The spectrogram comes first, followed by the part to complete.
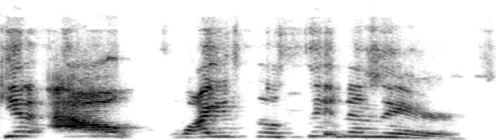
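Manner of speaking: half-shouted call. Retelling urging a friend to get out of the car: imitating own yelling. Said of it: "I'm yelling at the car".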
